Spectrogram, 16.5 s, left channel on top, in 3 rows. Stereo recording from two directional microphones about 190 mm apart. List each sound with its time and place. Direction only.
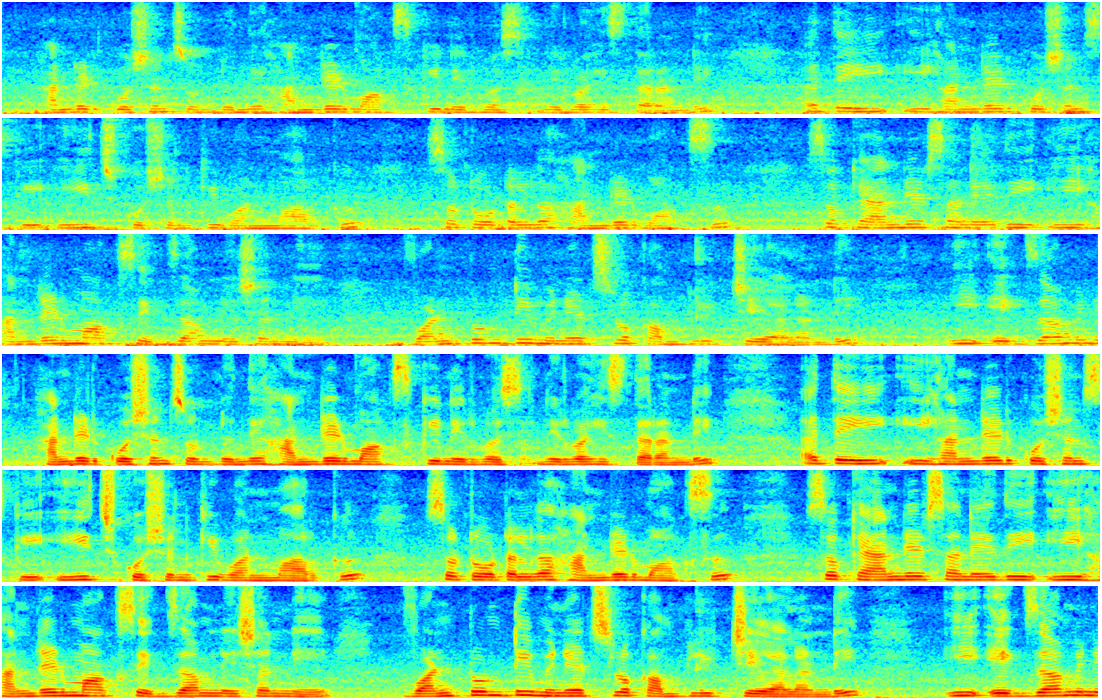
0.2 s a woman's voice: 45° right (ahead or behind)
